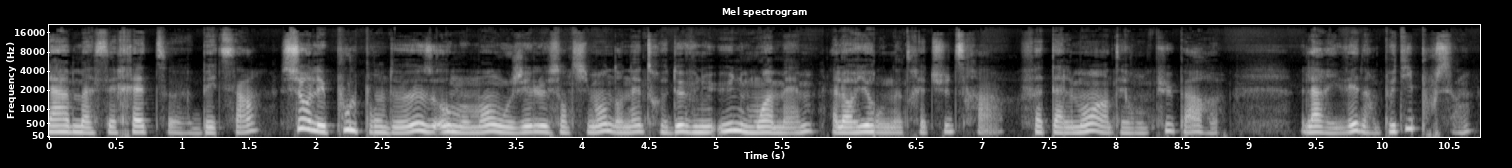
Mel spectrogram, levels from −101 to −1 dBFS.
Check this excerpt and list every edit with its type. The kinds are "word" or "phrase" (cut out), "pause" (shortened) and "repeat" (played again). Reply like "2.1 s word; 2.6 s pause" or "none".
1.7 s pause; 5.8 s pause; 6.2 s phrase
